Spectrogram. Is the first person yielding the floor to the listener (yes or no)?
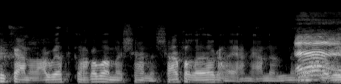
yes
